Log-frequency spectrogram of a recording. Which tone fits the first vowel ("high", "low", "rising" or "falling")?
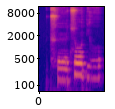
low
